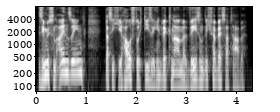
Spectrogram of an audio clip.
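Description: A man voicing a poor tenant who talks calmly and wryly, defending himself with mock-earnest reasoning in a radio story reading. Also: medium pitch, a little fast, pitched above the performer's own voice. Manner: calm, wry, overly reasonable.

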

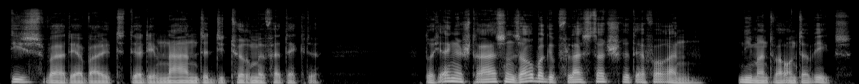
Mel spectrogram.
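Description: Very deep, gravelly male narrator. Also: no room sound, studio quality. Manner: measured, even storytelling. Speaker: audiobook reader. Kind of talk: scripted narration.

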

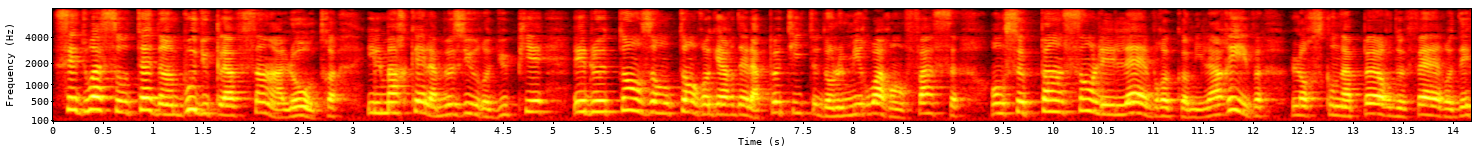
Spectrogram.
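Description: A woman reading a classic novel aloud as a volunteer audiobook narrator, in a calm, even storytelling manner. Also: medium pitch, slow. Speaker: audiobook reader.

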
